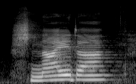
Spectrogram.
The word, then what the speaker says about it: Schneider: ein bisschen schwierig auszusprechen denn man hat dieses sch eigentlich ist es nicht so schwierig man kann sich merken sch ist immer also ein weiches und das was danach kommt dass wir mit gesprochen nämlich schnell also man sagt zum beispiel schmidt schneider und bei dem schneider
